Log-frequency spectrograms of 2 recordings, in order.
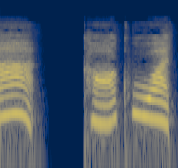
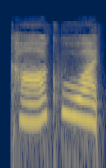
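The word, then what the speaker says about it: ฃ ขวด: ข ไข พยัญชนะ ตัว ที่ 2 อ่าน ว่า ข ขวด น้อง ๆ อ่าน ออก เสียง ตาม นะ คะ ข ไข่ ข ขวด ฟัง ออก แล้ว นะ คะ ว่า ออก เสียง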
